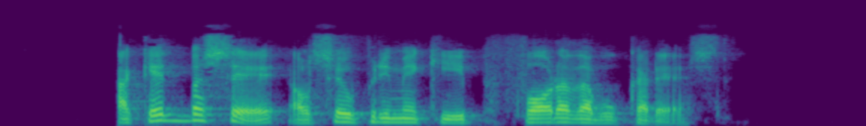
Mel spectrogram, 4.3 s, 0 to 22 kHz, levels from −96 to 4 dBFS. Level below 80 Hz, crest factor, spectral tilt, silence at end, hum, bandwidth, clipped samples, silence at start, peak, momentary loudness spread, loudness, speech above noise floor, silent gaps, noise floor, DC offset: -58 dBFS; 18 dB; -6 dB/octave; 0.75 s; none; 7.6 kHz; under 0.1%; 0.6 s; -6 dBFS; 12 LU; -23 LUFS; over 67 dB; none; under -90 dBFS; under 0.1%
